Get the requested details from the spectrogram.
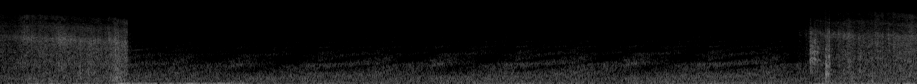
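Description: Wind rushes steadily past a ski jumper in flight.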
